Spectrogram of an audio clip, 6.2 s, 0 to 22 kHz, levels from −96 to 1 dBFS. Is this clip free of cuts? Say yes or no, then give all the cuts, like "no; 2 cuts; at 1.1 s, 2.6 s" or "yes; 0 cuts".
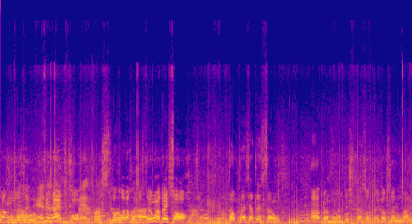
yes; 0 cuts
